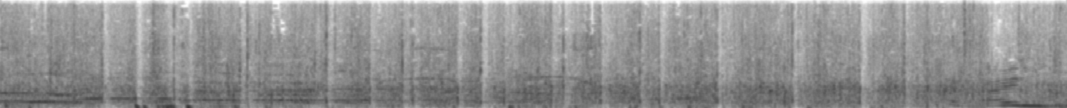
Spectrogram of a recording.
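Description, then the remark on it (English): A sustained round of audience applause for the character Bob, dense and steady clapping from a crowd filling the whole stretch, with a few scattered voices and whoops mixed in near the end. “It was a round of applause for Bob, please.”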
